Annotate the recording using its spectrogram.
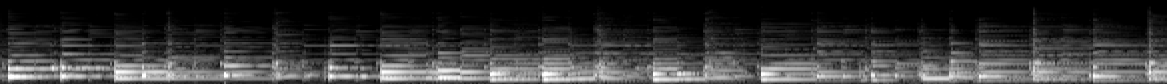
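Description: Five-string banjo played clawhammer style: a steady run of plucked melody notes, with hammer-ons in place of plain quarter notes.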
